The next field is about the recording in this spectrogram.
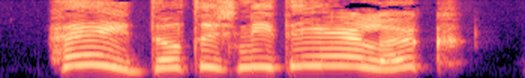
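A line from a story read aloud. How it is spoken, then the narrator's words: Calling out. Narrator (Dutch): roept Kaat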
